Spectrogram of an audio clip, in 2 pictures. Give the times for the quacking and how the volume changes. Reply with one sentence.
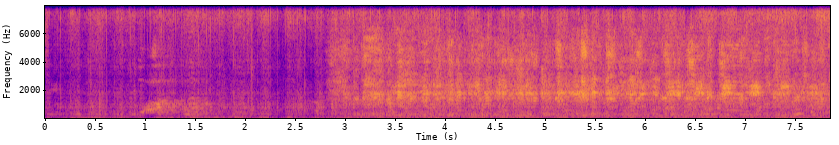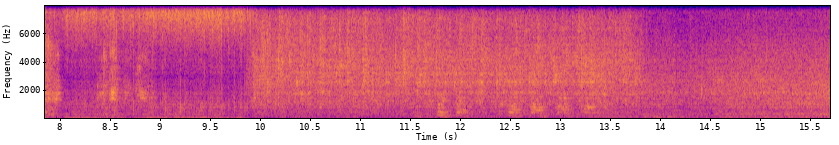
The quacking can be heard from 2.8 to 9.0 s, at a steady volume.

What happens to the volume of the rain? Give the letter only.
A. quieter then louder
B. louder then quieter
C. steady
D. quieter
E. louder
E.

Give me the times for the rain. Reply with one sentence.
The rain can be heard from 0.0 to 15.6 s.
